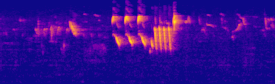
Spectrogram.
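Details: Sikatan londo, a rare bird, giving soft high warbles, then a loud burst of sweeping notes and a quick buzzy rattle, fading to faint chirps.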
